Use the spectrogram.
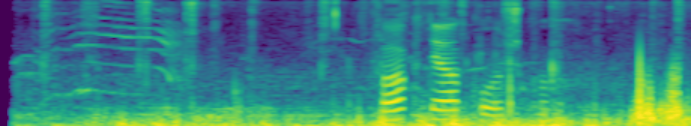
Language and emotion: Russian, neutral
